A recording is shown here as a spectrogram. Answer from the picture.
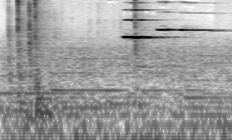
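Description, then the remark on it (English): A thick oak door swings open with a soft, subdued hiss, a thin high squeak rising briefly midway, fairly quiet, with no voices. “Wesley opened the door, the thing letting out a subdued hiss as it revealed the room within”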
